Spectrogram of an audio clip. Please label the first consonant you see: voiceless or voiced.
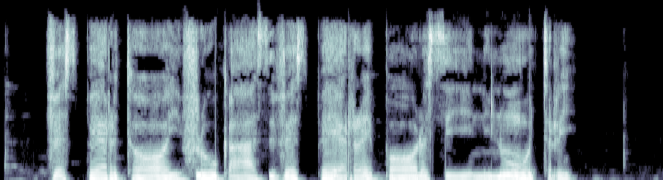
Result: voiced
